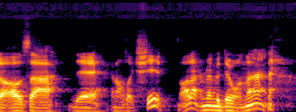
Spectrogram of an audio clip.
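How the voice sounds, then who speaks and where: A man with an Australian accent sounds animated. His pitch varies in an ordinary way. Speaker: fantasy sports youtuber. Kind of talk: casual vlog chat. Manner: stuttering.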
